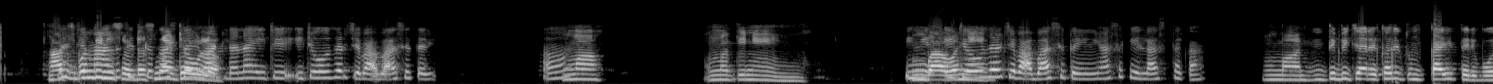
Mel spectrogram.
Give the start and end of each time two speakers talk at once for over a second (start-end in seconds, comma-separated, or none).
0.6-2.2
